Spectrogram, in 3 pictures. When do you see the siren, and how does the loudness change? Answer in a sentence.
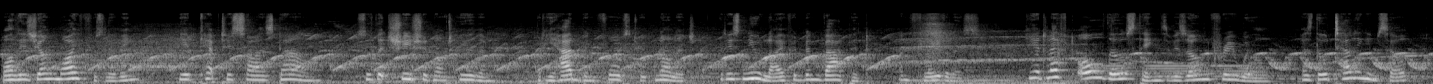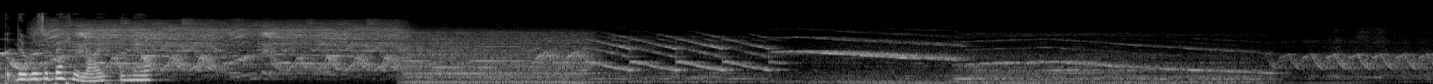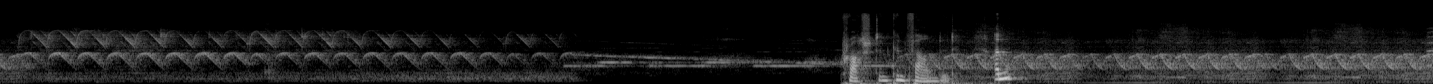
The siren can be heard from 0.0 to 42.9 s, getting quieter.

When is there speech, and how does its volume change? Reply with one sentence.
You can hear the speech from 0.0 to 15.8 s, at a steady volume; and briefly from 37.1 to 38.8 s.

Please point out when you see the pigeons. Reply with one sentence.
You can't hear the pigeons here.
